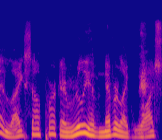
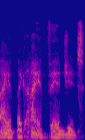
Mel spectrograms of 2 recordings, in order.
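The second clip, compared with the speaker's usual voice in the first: imitated low, hushed superhero voice; mock-grave, low and quiet; Batman; 7 semitones lower, 8 dB quieter than usual. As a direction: drop low and soft for a brooding vigilante line. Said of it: "like, that sound".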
